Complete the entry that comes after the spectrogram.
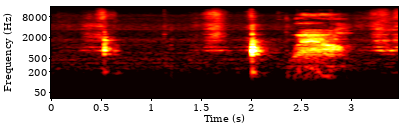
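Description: A handmade Japanese nakiri knife chops through food in a few sparse, crisp strokes, each a sharp close cut against the board with quiet gaps between.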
